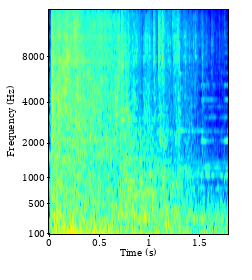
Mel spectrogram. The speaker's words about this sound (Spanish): Mientras me dirigía a los árboles a las orillas de la propiedad, escuché cómo se rompió un vidrio tras de mí.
